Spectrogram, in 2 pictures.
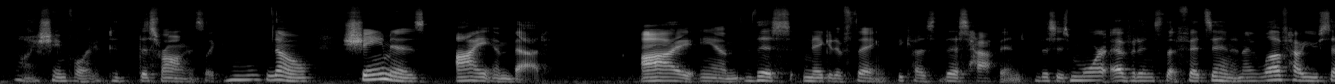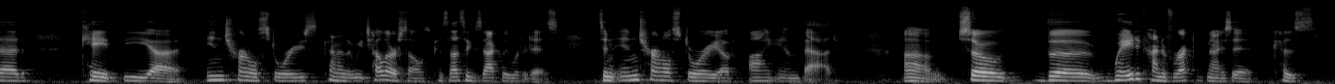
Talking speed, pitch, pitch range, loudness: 160 wpm, 165 Hz, 155-185 Hz, -32 LUFS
